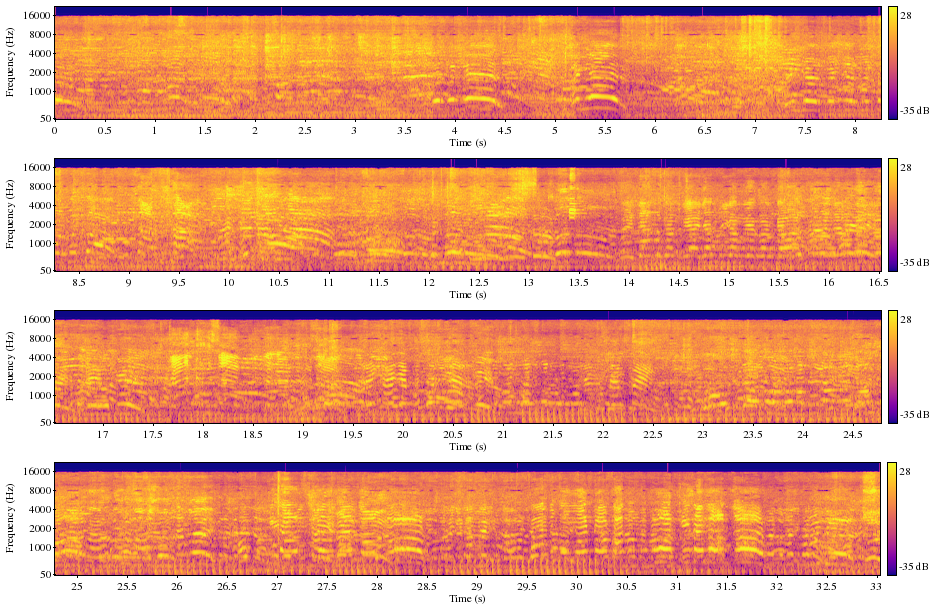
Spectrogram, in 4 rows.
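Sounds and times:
crowd shouting and talking: 0:00.0 - 0:33.0.

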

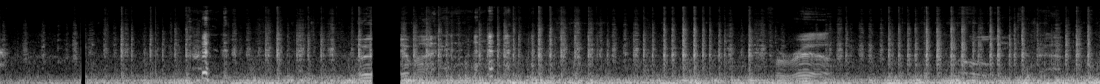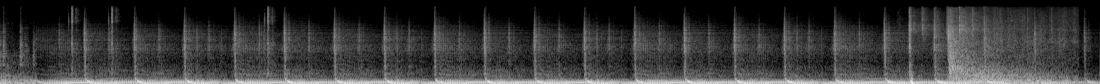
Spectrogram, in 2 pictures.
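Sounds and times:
gravel clicking under wheels: 0:00.0 - 0:11.4
truck engine and tyres rumbling: 0:00.0 - 0:22.0.

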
